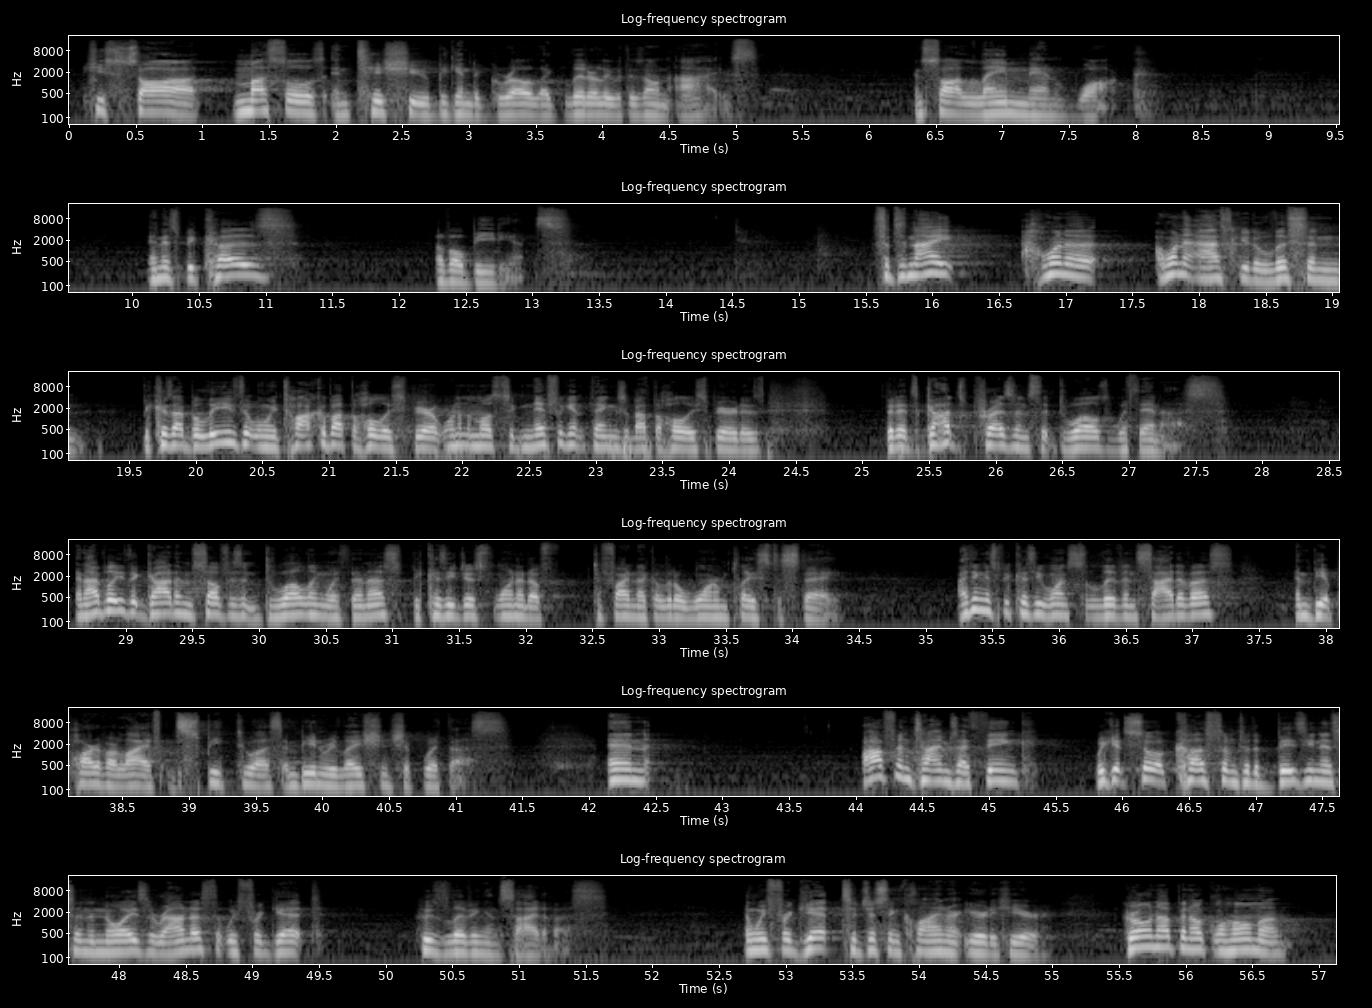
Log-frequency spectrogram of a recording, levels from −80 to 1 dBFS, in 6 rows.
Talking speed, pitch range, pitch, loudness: 165 wpm, 125-165 Hz, 145 Hz, -26 LUFS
